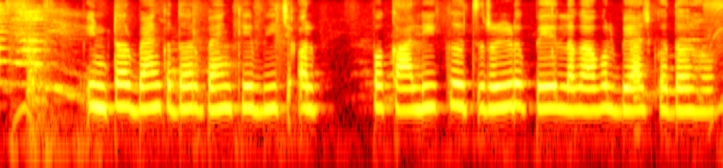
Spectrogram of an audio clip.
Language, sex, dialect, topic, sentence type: Bhojpuri, female, Western, banking, statement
